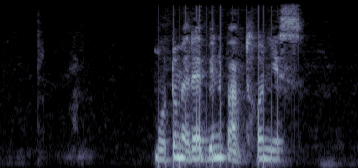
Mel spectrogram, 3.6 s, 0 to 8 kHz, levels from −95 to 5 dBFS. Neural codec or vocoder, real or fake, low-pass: none; real; 7.2 kHz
